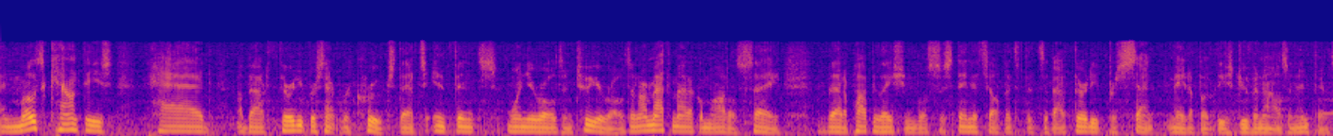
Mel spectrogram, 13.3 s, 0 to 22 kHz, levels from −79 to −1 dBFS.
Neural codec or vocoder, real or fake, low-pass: codec, 16 kHz, 16 kbps, FreqCodec, smaller model; fake; 7.2 kHz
